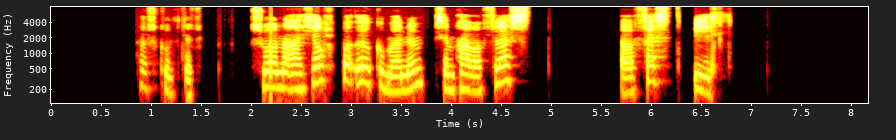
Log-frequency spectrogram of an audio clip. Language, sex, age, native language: Icelandic, female, 40-49, Icelandic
